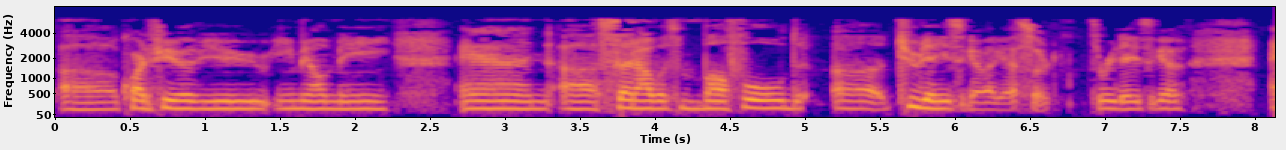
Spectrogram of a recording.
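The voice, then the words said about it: Southern American accent. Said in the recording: “I do have my southern accent, and sometimes it's harder harder to understand.”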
